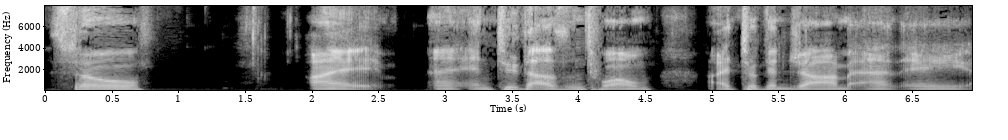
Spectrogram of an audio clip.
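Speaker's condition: Spastic cerebral palsy; physical and occupational therapy in childhood

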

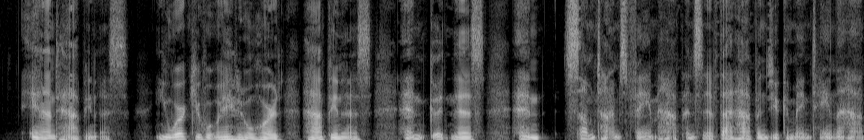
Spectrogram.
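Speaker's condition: Spasmodic dysphonia; onset age 18

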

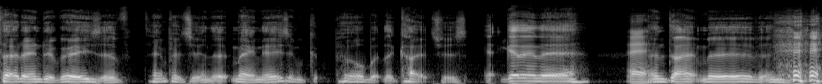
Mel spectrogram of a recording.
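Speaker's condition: Cerebral palsy; cerebral palsy affecting the muscles, once cold stays cold; second COVID vaccine dose, Pfizer chosen on doctor's advice over AstraZeneca due to blood clot risk

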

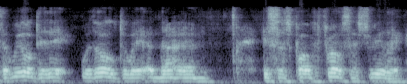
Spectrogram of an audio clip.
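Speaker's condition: Motor neuron disease; followed by MND

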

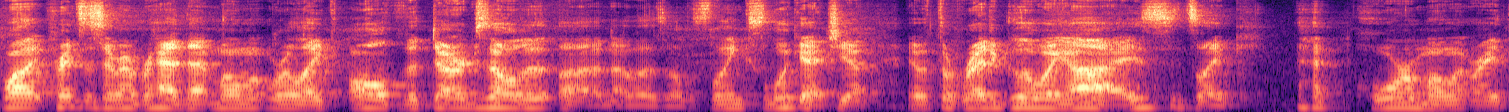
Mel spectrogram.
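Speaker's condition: No condition

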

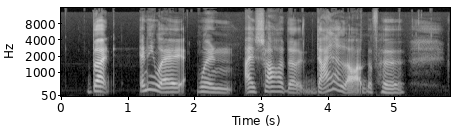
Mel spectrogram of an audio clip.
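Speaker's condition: Cerebral palsy; hearing impaired

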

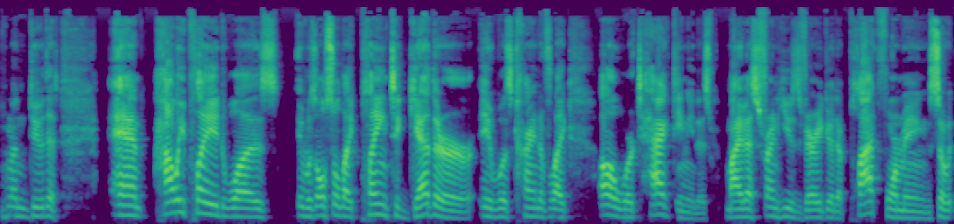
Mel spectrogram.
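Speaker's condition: No condition

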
